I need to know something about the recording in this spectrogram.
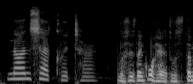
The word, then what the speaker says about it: non sequitur: Sequitur é pronunciado assim, desse modo. Non sequitur.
